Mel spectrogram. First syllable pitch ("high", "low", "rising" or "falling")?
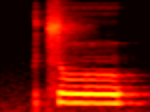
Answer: high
